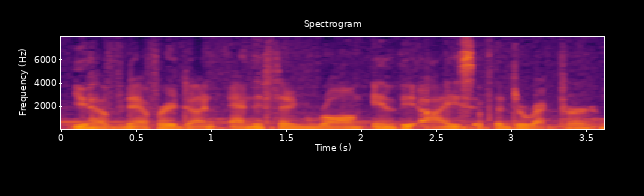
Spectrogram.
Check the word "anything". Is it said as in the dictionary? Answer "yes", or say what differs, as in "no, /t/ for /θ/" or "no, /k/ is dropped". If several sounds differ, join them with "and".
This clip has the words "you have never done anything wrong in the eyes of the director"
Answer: yes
